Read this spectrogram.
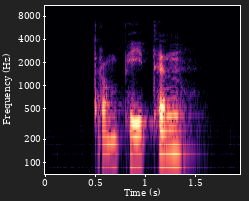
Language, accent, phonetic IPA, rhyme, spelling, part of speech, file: German, Austria, [tʁɔmˈpeːtn̩], -eːtn̩, Trompeten, noun, De-at-Trompeten.ogg
- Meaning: plural of Trompete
